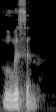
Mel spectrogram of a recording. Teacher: the tongue is flat and straight it's not raised in the back it's not expanded at the bottom it's just straight listen and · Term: light L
